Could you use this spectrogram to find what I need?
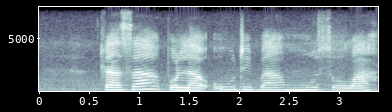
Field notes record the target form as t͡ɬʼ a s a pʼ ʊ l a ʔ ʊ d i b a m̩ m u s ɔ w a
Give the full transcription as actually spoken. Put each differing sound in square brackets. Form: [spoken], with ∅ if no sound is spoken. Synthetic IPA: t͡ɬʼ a s a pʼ ʊ l a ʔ ʊ d i b a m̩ m u s ɔ w a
